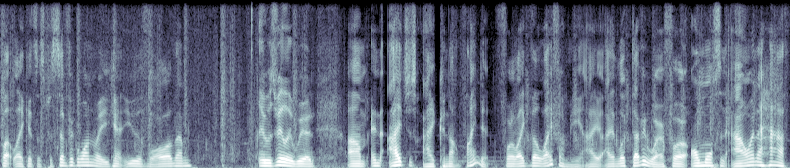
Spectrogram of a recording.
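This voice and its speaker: Speaking quietly at a very fast clip, the man uses ordinary pitch variation. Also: medium pitch for a man. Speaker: gaming content creator. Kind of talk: personal story told over gameplay. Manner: halting, many fillers.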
